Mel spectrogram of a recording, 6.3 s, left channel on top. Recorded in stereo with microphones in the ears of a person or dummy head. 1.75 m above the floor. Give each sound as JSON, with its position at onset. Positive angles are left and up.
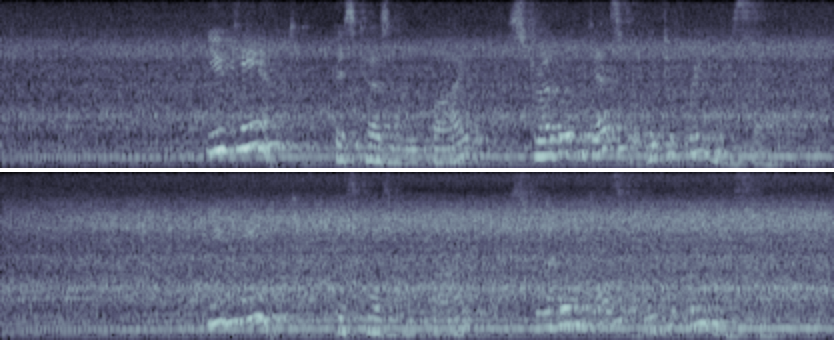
{"t": 1.5, "sound": "a woman speaking", "side_deg": 50, "distance_m": 1.7}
